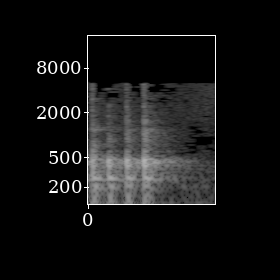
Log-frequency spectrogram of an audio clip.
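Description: Four knocks on a gate at night: dull, low thuds in a quick, steady rhythm, each ringing briefly before the sound fades to quiet.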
